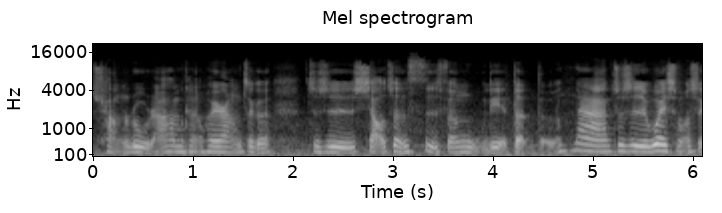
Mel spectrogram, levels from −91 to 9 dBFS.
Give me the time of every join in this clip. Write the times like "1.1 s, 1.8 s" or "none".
4.2 s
